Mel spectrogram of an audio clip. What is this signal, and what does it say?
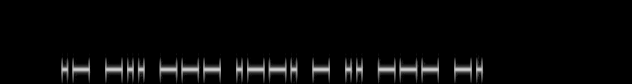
Morse code, heard as a keyed tone, about 22 wpm, 700 Hz. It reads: ADOPTION
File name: practice / 22wpm / Eight Letter Words - 22wpm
